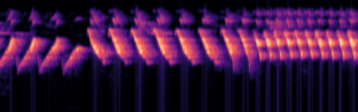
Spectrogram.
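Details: Loud canary song used to get other canaries to reply. It opens with a few slow downward slurs, speeds into repeated sweeping notes and ends in a rapid, tight, high trill.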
